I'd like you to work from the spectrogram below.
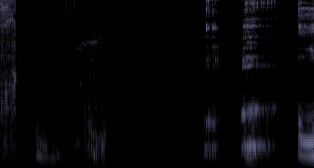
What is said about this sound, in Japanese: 鼻くそしゃぶりすぎて、ゲップまで出ちゃいました。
